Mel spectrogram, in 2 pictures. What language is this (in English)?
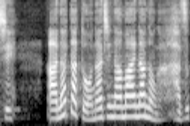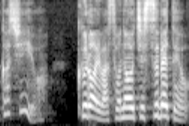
Japanese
